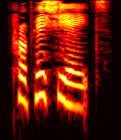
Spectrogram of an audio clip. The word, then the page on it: propitiate: prə’pıʃı,eıt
